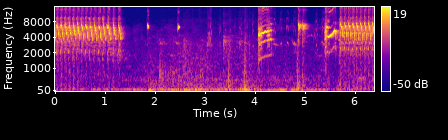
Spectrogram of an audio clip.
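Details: Lure sound of a crimson sunbird, opening with a rapid high-pitched trill, then a pause broken by isolated thin chirps and sharp downslurred notes, before the fast trill resumes at the end; faint low hum behind.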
